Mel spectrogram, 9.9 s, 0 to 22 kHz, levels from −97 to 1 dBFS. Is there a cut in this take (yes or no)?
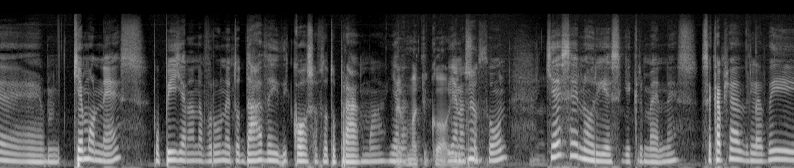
yes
